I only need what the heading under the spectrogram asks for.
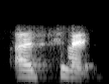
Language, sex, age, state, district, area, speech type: Sindhi, female, 30-45, Gujarat, Surat, urban, conversation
